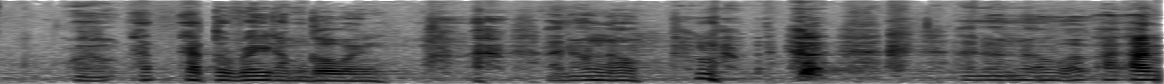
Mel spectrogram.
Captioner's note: laughs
